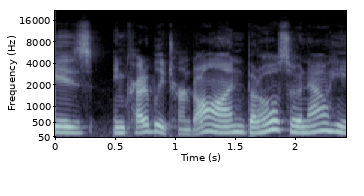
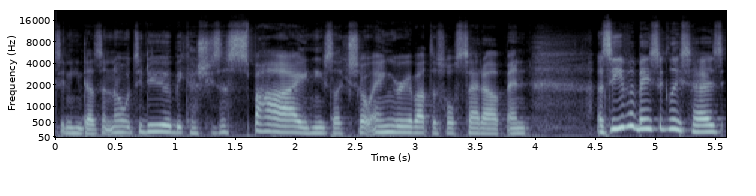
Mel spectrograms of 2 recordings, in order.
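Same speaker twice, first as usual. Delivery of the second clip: usual speaking voice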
